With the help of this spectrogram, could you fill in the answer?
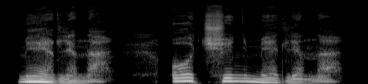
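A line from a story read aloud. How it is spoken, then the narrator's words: Whispered. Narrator (Russian): прошептал я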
